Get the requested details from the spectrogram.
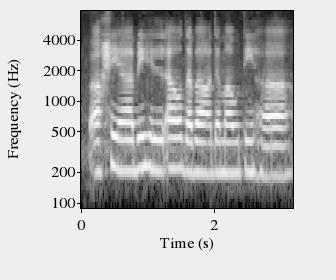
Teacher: فَأَحْيَا میں حا کی آواز کو واضح کریں گے، یا کے ساتھ الف ایک الف میں دار کھینچیں گے۔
